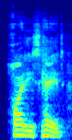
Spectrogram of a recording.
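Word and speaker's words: Hedi's Head: Um, and uh I've always I mean it's pronounced Heidi's head.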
